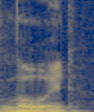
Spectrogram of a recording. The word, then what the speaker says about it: Lloyd: My middle name is Lloyd. How would you spell that? – L-L-O-Y-D.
